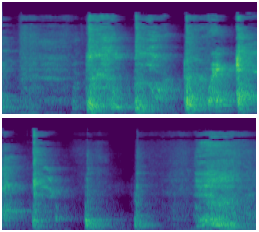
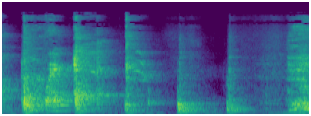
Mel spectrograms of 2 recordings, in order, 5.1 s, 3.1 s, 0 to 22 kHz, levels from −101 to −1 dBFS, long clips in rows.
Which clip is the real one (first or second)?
second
